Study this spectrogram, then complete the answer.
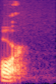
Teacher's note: Said very quickly, low in pitch. It can also be reduced, then it's pronounced The vowel reduces to the schwa.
